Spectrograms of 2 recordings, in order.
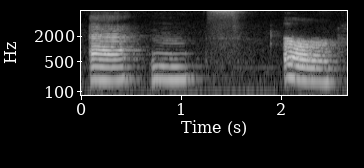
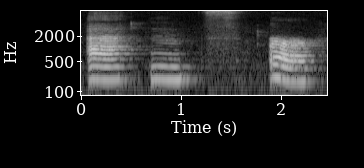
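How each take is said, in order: Both takes have the same delivery.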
